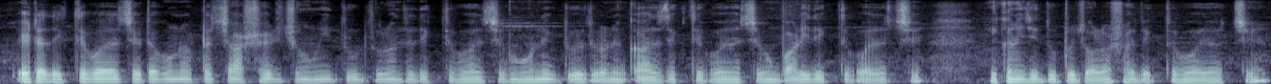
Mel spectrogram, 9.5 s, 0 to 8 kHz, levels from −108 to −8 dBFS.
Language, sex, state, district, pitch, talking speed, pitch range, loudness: Bengali, male, West Bengal, Jalpaiguri, 90 Hz, 205 wpm, 85-95 Hz, -34 LUFS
